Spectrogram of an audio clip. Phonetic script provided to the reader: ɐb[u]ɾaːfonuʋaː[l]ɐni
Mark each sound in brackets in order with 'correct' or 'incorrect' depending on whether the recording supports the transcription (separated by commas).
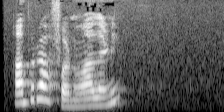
correct, correct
